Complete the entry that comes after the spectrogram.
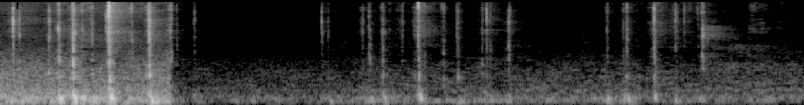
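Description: A short command is tapped out on a computer keyboard, faint, close keystrokes in an irregular patter after a louder initial bustle, with quiet gaps between clicks.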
